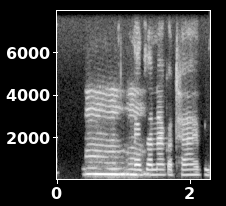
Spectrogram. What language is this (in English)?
Assamese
